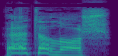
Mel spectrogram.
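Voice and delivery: high, slow denial; flat denial. A narrator's reading. Housekeeper denying the lawyer's claim, high and slow. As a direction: refuse to believe it.

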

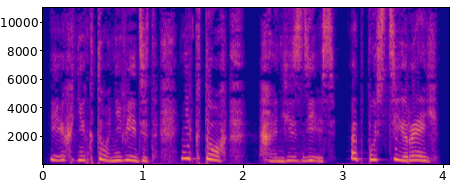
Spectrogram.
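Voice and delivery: high, desperate cries in bursts; straining shout. A narrator's reading. Heroine struggling with guard, shouting desperately. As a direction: cry out frantically to be released. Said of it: "продолжала надрываться я".

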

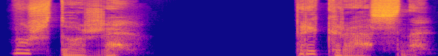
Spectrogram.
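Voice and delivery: low, slow, soft cold satisfaction; cold villain. A narrator's reading. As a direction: savor it quietly, low and slow. Calm villain watching him die.

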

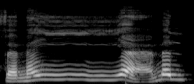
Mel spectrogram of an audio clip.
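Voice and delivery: فمن يعمل with the nun merged into ya and a two-beat nasal hum; nasalized merge. Shown as a demonstration. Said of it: "والغنة مقدارها حركتان".

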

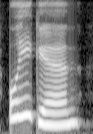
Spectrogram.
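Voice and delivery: high, coolly measured acknowledgement; aloof, chilly politeness; frosty reserve. A narrator's reading.

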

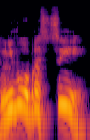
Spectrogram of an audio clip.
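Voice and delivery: high, urgent cry of warning; alarmed shout. A narrator's reading. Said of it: "закричала Рут". (тревожный крик высоким голосом)

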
